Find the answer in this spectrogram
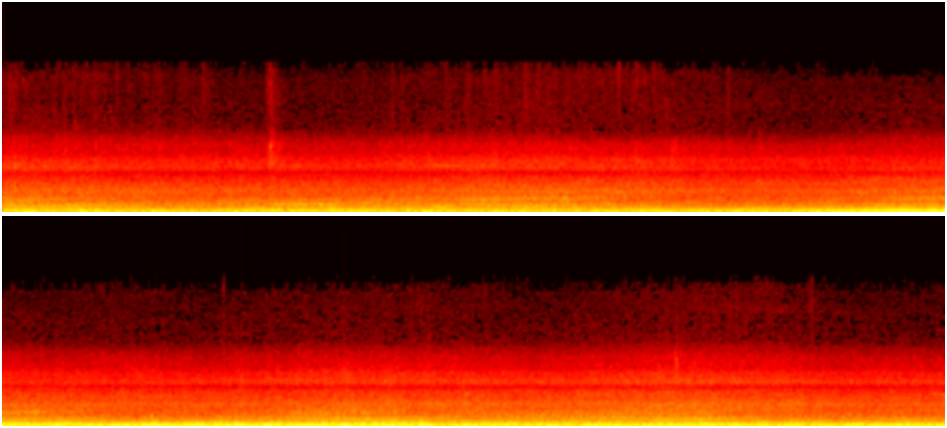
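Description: Steady hum and noise from a Shatabdi Express train at a station platform, with a constant low drone, getting somewhat louder about halfway through.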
